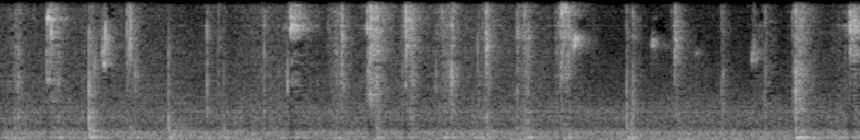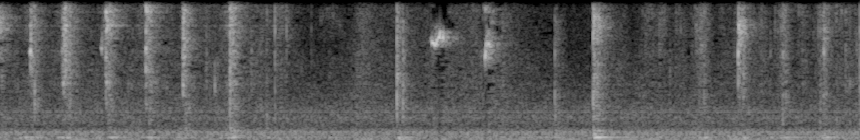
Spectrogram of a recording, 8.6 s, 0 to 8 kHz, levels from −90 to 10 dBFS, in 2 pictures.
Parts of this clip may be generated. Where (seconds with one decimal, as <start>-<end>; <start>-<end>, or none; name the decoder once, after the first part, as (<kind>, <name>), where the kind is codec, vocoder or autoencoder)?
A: 0.9-5.8 (vocoder, BigVGAN v2)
